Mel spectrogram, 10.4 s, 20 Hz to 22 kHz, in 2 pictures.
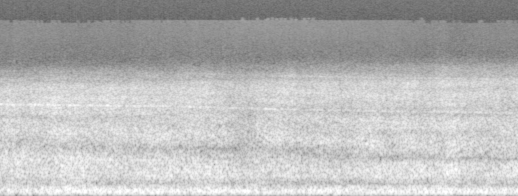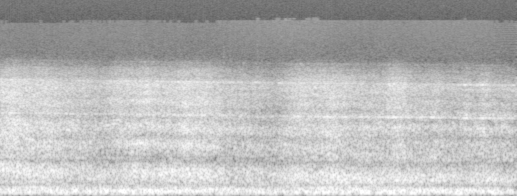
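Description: Jet engines of a four-engine Boeing 747-400 freighter at climb power as it passes low overhead after takeoff. The noise is steady and heavy, with a faint high whine above it.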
